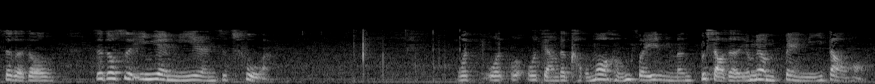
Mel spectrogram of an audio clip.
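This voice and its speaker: A woman's voice: mid-range voice, moderate pace. Woman teaching choir singing, chatty. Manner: lively explanatory, sings short demo phrases; chatty, asks questions then answers them. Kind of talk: spoken music lesson. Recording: slightly dull lo-fi recording with faint noise.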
